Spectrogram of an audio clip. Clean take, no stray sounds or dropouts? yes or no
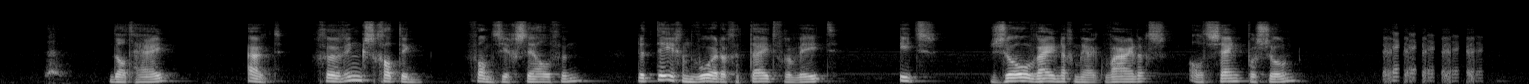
no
